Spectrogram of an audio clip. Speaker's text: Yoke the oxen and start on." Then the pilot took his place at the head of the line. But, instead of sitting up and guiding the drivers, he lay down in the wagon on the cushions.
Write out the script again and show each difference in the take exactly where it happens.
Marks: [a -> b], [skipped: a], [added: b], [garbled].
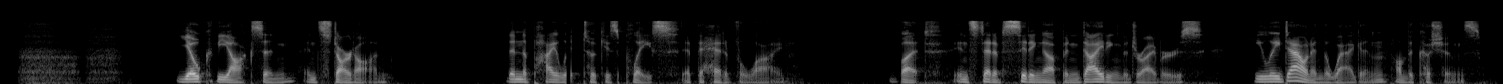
Yoke the oxen and start on." Then the pilot took his place at the head of the line. But, instead of sitting up and guiding the drivers, he lay down in the wagon on the cushions.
